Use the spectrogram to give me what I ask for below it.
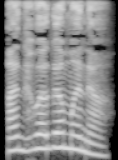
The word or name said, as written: ಅಧ್ವಗಮನ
